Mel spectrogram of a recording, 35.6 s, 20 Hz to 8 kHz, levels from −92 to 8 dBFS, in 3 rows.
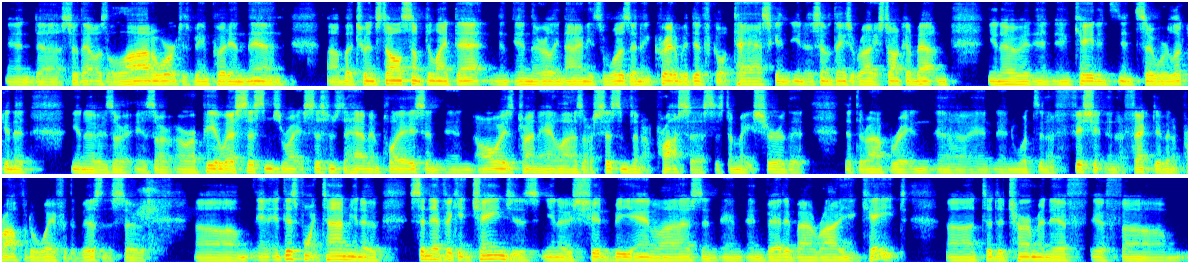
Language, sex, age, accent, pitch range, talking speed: English, male, 50-69, American, 100-110 Hz, 225 wpm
